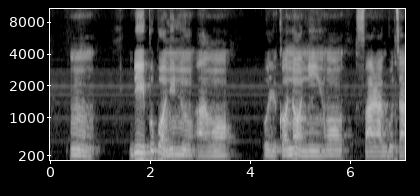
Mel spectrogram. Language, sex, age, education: Yoruba, male, 15-29, tertiary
